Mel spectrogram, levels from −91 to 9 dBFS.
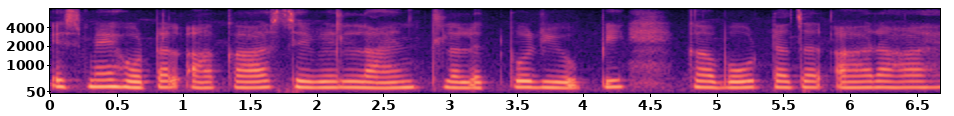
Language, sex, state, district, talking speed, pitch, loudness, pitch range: Hindi, female, Uttar Pradesh, Lalitpur, 115 wpm, 215 Hz, -15 LUFS, 205-220 Hz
